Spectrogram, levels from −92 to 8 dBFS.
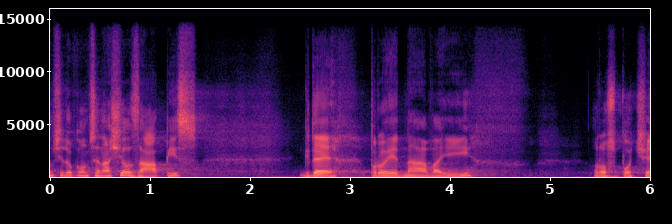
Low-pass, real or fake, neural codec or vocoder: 14.4 kHz; fake; autoencoder, 48 kHz, 128 numbers a frame, DAC-VAE, trained on Japanese speech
